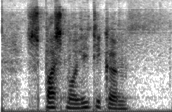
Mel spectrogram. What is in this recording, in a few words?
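"spasmolyticum", Dutch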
